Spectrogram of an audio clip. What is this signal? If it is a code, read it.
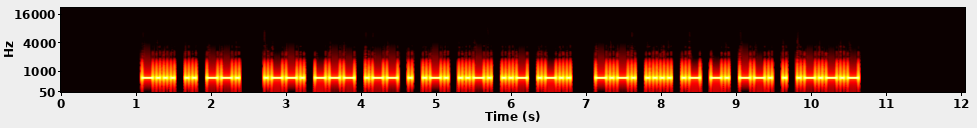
Morse code, heard as a keyed tone, about 25 wpm, 700 Hz. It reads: BIG POWERFUL CHANGE.
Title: Sentences from Top 1300 Words 25wpm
